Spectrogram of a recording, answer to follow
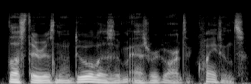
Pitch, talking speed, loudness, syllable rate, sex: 95 Hz, 190 wpm, -17 LUFS, 6.6 syllables/s, male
